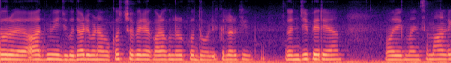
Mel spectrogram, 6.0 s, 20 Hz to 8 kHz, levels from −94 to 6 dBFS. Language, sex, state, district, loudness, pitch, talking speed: Marwari, female, Rajasthan, Nagaur, -15 LUFS, 200 Hz, 200 wpm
